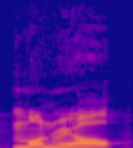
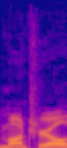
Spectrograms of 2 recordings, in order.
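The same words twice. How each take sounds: First: The T sound in the middle is dropped. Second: The T sound in the middle is pronounced. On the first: This is how locals in the city say it. "They say Montreal. Like, they don't say the T" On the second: This is how the speaker's own community says it. "how I would say Montreal"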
